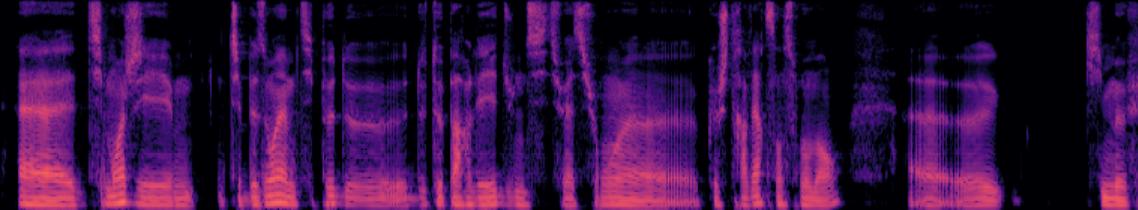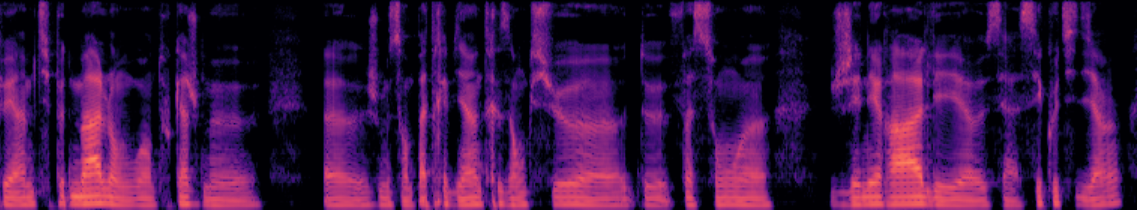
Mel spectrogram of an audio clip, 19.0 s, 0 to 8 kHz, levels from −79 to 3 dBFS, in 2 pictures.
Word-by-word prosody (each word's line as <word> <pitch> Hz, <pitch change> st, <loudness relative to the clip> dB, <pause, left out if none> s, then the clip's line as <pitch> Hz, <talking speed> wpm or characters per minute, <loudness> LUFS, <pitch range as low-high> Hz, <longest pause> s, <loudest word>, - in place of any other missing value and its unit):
Heu, 85 Hz, -3 st, +4 dB
dis-moi, 105 Hz, +6 st, +2 dB
j'ai 90 Hz, -6 st, 0 dB, 0.5 s
j'ai -, -, +1 dB
besoin 105 Hz, +7 st, +2 dB
un 105 Hz, -, +2 dB
petit 90 Hz, -, -5 dB
peu 110 Hz, -, -4 dB
de 85 Hz, -6 st, -6 dB
de 85 Hz, +2 st, -11 dB
te 95 Hz, -, -4 dB
parler 90 Hz, +1 st, -1 dB
d'une 90 Hz, -3 st, -6 dB
situation, 90 Hz, +3 st, -2 dB
heu, 75 Hz, -3 st, -1 dB, 0.3 s
que -, -, -8 dB
je -, -, +2 dB
traverse 105 Hz, 0 st, -2 dB
en -, -, -2 dB
ce -, -, -4 dB
moment. 85 Hz, +7 st, -3 dB, 0.6 s
Heu, -, -, -4 dB
heu, 85 Hz, +1 st, -3 dB, 0.7 s
qui -, -, -3 dB
me 90 Hz, -1 st, +1 dB
fait 90 Hz, +3 st, +1 dB
un 90 Hz, +1 st, +2 dB
petit 90 Hz, -, -2 dB
peu 105 Hz, -, -2 dB
de 100 Hz, -, -3 dB
mal 105 Hz, +1 st, +8 dB
ou 85 Hz, -1 st, 0 dB
en 80 Hz, 0 st, -1 dB
tout -, -, -13 dB
cas, 95 Hz, -, +2 dB
je 95 Hz, -1 st, -1 dB
me, 80 Hz, 0 st, -3 dB, 0.6 s
heu, 85 Hz, -1 st, -1 dB
je 85 Hz, +2 st, -6 dB
me -, -, -3 dB
sens 80 Hz, -2 st, -1 dB
pas 90 Hz, -, +1 dB
très 100 Hz, -, -2 dB
bien, 90 Hz, +1 st, +2 dB
très 95 Hz, -1 st, -3 dB
anxieux, 85 Hz, +3 st, -1 dB
heu, 85 Hz, -4 st, 0 dB
de 80 Hz, -3 st, -4 dB
façon, 90 Hz, +1 st, -1 dB
heu, 80 Hz, -1 st, -1 dB, 0.5 s
générale 95 Hz, +2 st, +6 dB
et 85 Hz, -2 st, +1 dB
heu, 80 Hz, 0 st, 0 dB
c'est 80 Hz, 0 st, -3 dB
assez 80 Hz, +6 st, 0 dB
quotidien. 95 Hz, +1 st, -1 dB
90 Hz, 175 wpm, -27 LUFS, 85-95 Hz, 0.7 s, mal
